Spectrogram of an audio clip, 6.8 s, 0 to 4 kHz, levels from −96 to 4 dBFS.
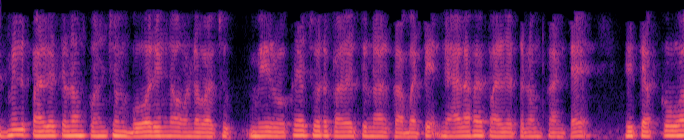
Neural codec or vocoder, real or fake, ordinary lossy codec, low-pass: codec, 16 kHz, 4 kbps, FreqCodec, smaller model; fake; MP3, 32 kbps; 3.6 kHz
